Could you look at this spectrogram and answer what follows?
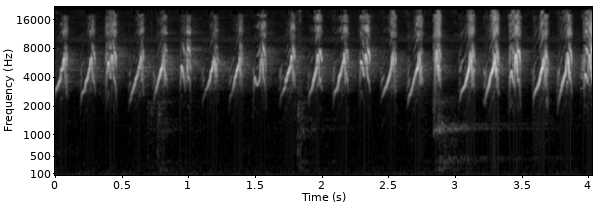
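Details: A steady stream of high, upward-flicking chirps, about three per second, comes from a caged Bar-winged Prinia trained to copy lovebird song. Faint clicks and a brief lower tone sound behind it.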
